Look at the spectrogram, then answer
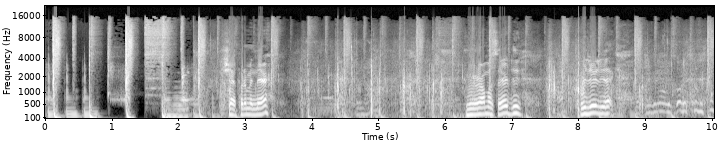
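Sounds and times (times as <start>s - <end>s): background music: 0.0s - 10.0s
running footsteps on rock: 2.3s - 10.0s.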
